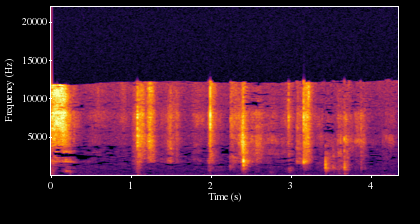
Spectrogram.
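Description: Paper pages rustle softly.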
